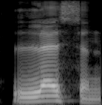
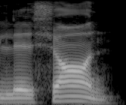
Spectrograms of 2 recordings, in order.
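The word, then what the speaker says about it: lesson: लेसन क्या पढ़ेंगे, लेसन, ना कि लेशन, ऐसे लोग पढ़ते हैं।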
